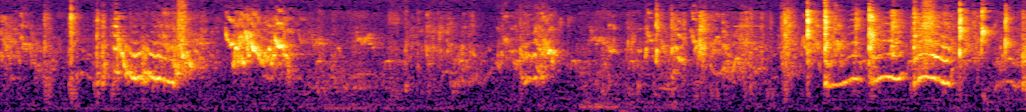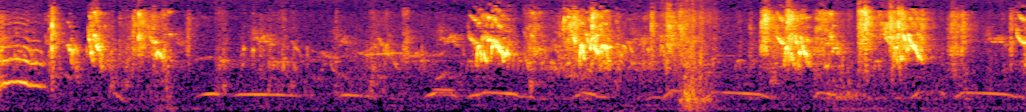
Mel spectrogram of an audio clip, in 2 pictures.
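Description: A budgerigar warbles a rapid, chattering stream of squeaky chirps, clicks and short whistled notes.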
